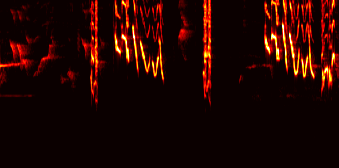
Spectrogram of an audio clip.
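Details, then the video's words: Oriental magpie-robin (kacer) training recording, a persistent rapid 'nembak' song meant as lure material to get other magpie-robins singing; bursts of loud, looping whistled notes in quick series, separated by quieter scattered chirps. "masteran Kacer NGOTOT NEMBAK MATERI PANCING CEPAT KACER IKUT NGOBRA NARUNG"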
